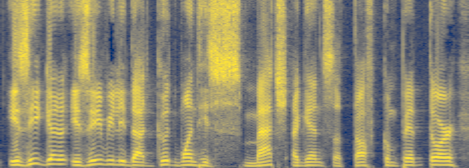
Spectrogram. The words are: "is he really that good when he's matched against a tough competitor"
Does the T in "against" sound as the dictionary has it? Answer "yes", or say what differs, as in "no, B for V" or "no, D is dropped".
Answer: yes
